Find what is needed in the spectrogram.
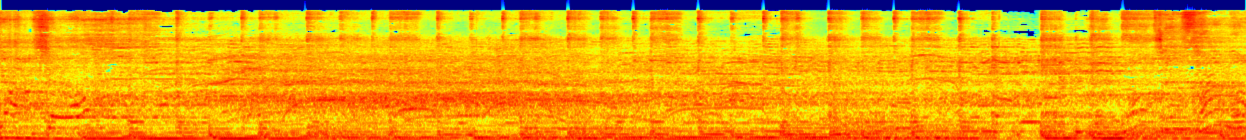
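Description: Live K-pop song played loud through an arena PA: a heavy pulsing bass beat with a woman singing over it, heard from among the audience.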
